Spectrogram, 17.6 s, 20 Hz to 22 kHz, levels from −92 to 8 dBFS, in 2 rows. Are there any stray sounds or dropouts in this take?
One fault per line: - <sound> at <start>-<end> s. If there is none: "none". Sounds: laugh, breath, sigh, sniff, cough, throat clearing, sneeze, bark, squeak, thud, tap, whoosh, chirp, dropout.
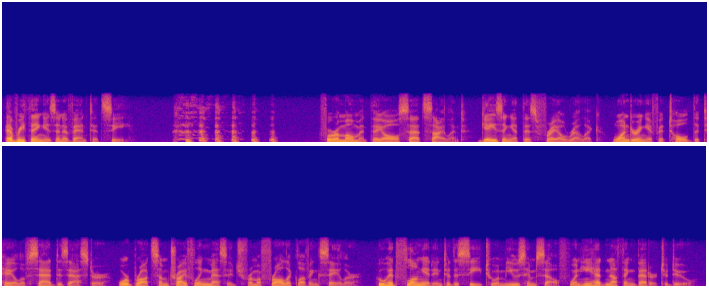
- laugh at 2.1-3.5 s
